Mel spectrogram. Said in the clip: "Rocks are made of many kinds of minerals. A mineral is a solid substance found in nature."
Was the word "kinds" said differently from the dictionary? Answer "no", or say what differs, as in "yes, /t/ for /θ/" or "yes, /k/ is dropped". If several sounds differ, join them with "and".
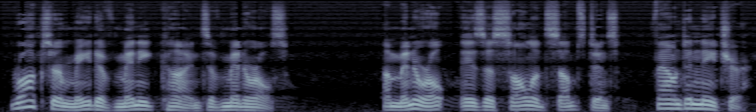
no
